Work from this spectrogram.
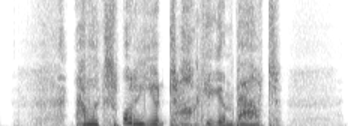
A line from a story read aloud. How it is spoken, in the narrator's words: Anna hissed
